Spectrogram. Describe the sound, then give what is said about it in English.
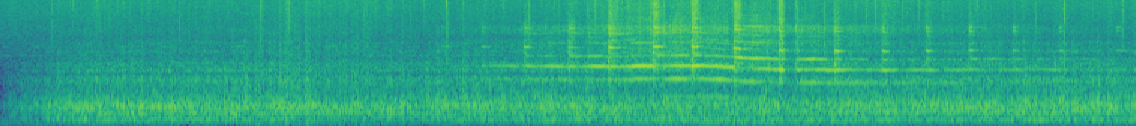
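A steady roar and rattle of a moving train, heard from aboard it, with a clanging crossing bell rising out of the noise midway, its ringing tone sliding lower as the train passes the bell and moves away from it. “When you are moving away from the bell, in effect, running away from the sound waves, fewer vibrations reach you during any interval, and the pitch that you hear is lower than it would be if you were not moving.”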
